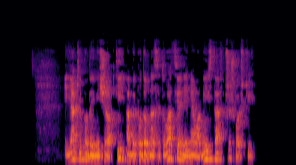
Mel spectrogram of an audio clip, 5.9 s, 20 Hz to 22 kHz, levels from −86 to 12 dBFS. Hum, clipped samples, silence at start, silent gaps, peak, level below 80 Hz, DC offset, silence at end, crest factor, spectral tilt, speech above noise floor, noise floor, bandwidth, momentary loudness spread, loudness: none; under 0.1%; 0.8 s; none; -4 dBFS; -56 dBFS; under 0.1%; 0.85 s; 20 dB; -5.5 dB/octave; 26 dB; -49 dBFS; 9.2 kHz; 9 LU; -23 LUFS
